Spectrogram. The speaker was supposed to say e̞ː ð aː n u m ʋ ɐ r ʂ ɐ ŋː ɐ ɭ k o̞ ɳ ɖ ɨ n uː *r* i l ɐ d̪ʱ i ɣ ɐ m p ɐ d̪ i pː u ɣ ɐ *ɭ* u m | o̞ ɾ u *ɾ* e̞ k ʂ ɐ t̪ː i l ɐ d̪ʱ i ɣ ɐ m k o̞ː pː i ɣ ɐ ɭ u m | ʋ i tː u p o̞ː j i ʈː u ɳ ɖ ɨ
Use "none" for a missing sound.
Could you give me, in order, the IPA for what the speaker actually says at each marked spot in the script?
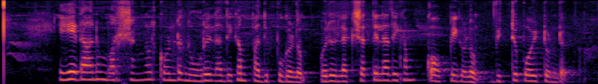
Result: r, ɭ, l

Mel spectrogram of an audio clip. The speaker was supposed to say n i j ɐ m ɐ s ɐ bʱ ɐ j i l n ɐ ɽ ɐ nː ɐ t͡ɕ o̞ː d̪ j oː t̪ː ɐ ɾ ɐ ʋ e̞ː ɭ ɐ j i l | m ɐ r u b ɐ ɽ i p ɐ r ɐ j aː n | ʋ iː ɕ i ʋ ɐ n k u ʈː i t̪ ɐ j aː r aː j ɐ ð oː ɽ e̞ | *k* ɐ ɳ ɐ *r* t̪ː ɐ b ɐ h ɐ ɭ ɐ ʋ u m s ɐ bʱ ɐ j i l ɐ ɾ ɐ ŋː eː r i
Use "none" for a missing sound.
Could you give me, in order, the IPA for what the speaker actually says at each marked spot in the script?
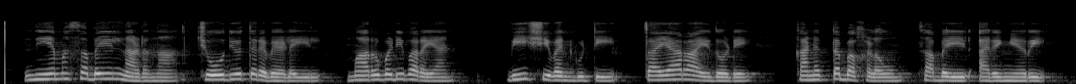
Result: k, none

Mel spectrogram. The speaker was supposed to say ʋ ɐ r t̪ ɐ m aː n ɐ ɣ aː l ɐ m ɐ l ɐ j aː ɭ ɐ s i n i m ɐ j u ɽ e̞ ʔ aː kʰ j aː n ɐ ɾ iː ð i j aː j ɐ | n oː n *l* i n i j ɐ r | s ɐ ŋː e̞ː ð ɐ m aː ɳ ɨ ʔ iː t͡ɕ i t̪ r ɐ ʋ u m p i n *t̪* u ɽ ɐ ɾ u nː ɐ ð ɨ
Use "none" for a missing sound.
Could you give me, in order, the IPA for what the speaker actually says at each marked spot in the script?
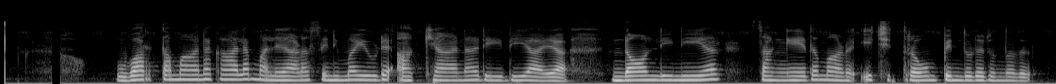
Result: l, d̪

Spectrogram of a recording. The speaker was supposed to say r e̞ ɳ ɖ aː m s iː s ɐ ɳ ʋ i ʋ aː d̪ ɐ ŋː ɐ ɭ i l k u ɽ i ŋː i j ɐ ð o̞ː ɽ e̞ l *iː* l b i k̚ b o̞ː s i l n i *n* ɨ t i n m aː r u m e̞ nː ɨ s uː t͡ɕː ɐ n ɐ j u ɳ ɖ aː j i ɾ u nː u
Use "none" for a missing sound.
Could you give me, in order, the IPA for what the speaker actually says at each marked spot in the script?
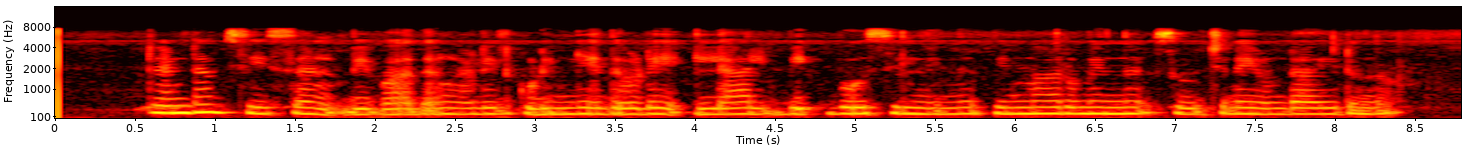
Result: aː, nː

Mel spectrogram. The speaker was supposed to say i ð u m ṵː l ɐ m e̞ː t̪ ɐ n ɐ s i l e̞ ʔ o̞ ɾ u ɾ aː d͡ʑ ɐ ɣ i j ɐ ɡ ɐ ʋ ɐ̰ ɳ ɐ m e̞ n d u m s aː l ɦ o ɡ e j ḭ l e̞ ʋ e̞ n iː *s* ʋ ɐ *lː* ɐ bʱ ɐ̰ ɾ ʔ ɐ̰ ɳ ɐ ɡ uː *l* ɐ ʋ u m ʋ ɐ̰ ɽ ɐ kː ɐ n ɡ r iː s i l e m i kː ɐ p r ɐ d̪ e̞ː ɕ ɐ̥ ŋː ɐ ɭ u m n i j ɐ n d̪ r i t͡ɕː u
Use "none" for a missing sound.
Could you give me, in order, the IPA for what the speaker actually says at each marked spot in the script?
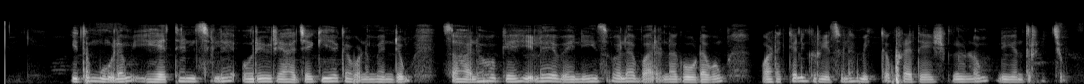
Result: s, l, ɽ

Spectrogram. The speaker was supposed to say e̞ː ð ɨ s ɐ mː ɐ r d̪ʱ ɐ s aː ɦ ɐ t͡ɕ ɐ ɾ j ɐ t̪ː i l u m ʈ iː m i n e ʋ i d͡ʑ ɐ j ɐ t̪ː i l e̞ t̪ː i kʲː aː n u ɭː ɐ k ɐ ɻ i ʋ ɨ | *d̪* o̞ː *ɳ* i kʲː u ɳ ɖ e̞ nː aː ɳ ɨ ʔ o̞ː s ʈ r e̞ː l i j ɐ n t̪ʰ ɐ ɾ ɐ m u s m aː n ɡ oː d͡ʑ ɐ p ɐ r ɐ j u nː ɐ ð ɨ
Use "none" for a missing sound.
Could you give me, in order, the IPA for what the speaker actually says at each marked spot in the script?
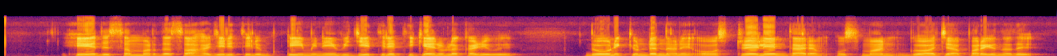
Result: d̪, ɳ

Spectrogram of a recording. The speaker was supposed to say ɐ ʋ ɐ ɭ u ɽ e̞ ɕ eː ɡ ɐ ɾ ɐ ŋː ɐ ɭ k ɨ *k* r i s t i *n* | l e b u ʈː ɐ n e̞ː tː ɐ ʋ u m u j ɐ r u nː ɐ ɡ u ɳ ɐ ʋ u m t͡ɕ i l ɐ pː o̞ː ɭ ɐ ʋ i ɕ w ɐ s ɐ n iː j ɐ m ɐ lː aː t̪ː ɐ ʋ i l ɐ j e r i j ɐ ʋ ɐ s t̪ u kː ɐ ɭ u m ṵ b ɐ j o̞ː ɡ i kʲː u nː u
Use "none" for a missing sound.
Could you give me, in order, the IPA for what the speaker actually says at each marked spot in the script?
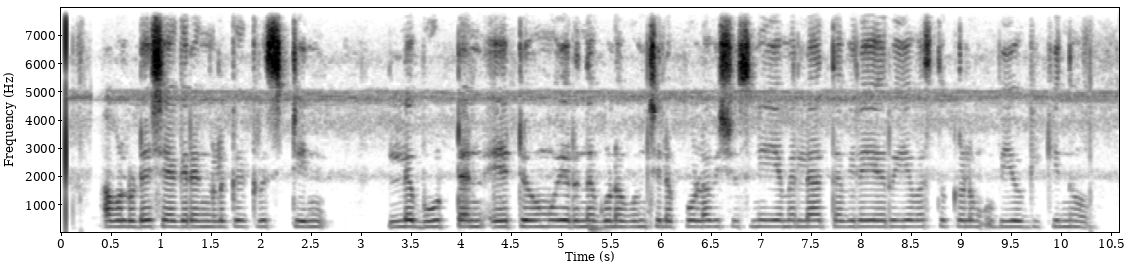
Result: k, n

